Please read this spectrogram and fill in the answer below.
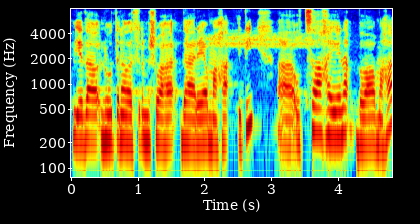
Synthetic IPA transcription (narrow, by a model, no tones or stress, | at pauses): jɐd̪aːnuːt̪ɐnɐʋɐsɾɐmʃʋɐɦɐd̪ʱaːɾɐjɐmɐɦɐit̪i | ut̪saːɦɐjeːnɐbʱɐʋaːmɐɦɐ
